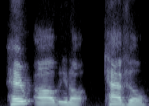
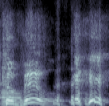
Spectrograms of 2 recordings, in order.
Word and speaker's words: Cavill: Cavill, I always say his last name wrong, but I like the way you say it, though.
